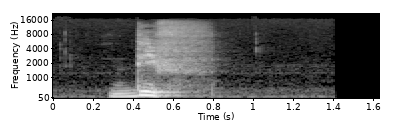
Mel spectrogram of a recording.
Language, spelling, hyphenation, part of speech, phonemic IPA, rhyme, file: Dutch, dief, dief, noun, /dif/, -if, Nl-dief.ogg
- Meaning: a thief, one who steals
